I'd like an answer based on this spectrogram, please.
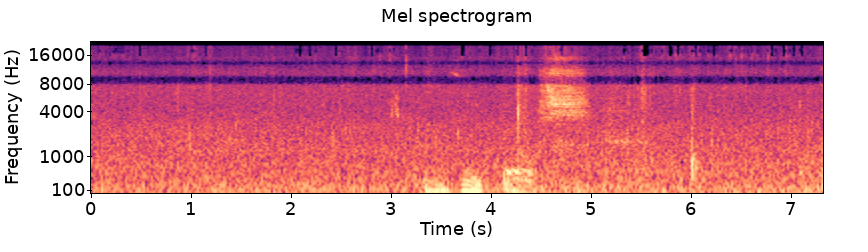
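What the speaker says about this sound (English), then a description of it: "Besides the rain picking up." Rain falls outdoors among an orchid collection, a steady soft patter and hiss throughout, with someone briefly speaking over it and an occasional sharper drop.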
